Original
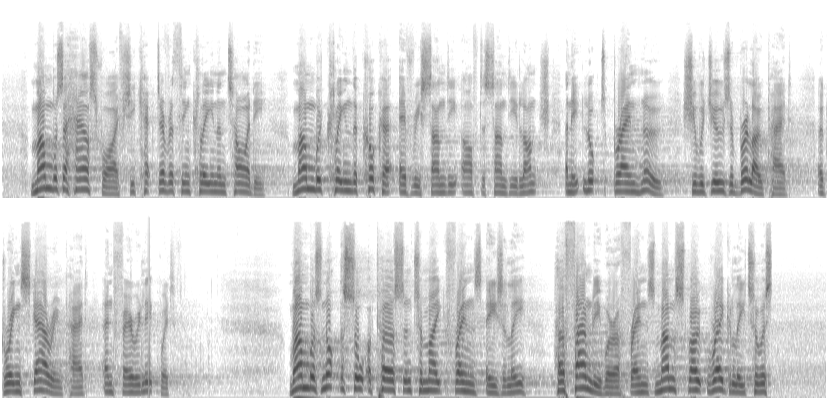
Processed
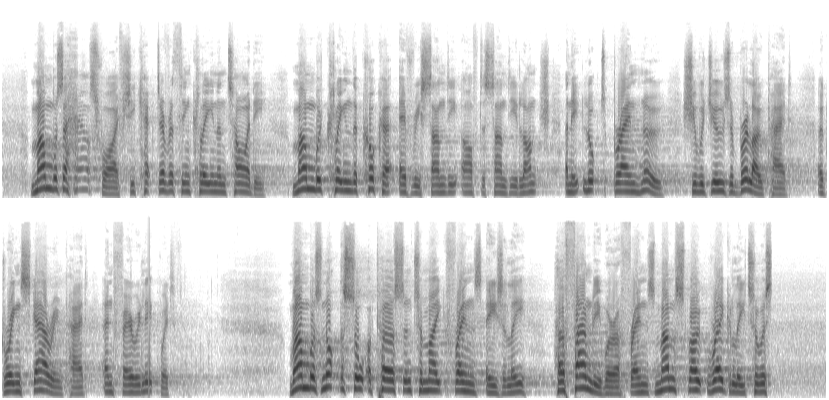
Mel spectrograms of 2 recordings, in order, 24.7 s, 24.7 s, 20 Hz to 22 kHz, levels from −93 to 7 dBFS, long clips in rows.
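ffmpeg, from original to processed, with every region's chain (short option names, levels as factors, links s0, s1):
-filter_complex "[0:a]asettb=1/sr,asplit=3[s0][s1][s2];[s0]atrim=end=1.054[s3];[s1]atrim=start=1.05:end=1.47,asetpts=PTS-STARTPTS,afade=t=in:d=0.004:c=qsin,afade=t=out:st=0.416:d=0.004:c=qsin,lowshelf=f=180:t=q:w=1.5:g=-6,acompressor=threshold=0.0141:ratio=10:attack=3.2:release=140:knee=1:detection=peak,asplit=2[s4][s5];[s5]adelay=23,volume=0.708[s6];[s4][s6]amix=inputs=2:normalize=0,atrim=end_sample=18522[s7];[s2]atrim=start=1.466[s8];[s3][s7]acrossfade=d=0.004:c1=hsin:c2=qsin[s9];[s9][s8]acrossfade=d=0.004:c1=qsin:c2=hsin,highpass=100,highshelf=f=4800:g=-6,volume=2.24"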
